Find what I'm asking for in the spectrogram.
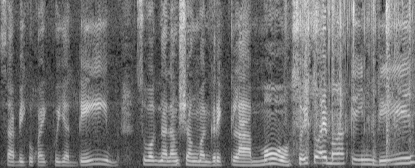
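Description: Over noticeable background noise, a woman speaks at a medium pitch. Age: 40s. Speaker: vlogger and sari-sari store owner. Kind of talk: casual vlog, unboxing. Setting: at home store, standing. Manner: animated, laughing often.

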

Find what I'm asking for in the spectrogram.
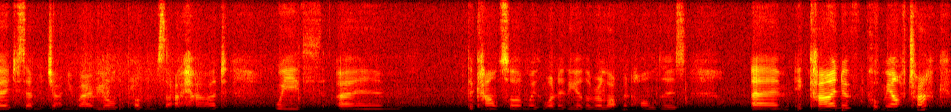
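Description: A woman's monotone, flat delivery at a fairly quick pace, with light background noise. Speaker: allotment vlogger. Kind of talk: casual vlog chat. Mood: reflective, a bit frustrated. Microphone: phone near.

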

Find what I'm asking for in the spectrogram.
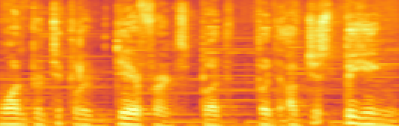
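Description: A man speaks at a moderate pace with fairly low pitch and an Alabama accent while clear music plays in the background. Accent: Southern US (Alabama). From Birmingham, Alabama. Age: 60s. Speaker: retired computer programmer, wheelchair athletics coach. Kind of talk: interview answer. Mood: calm, reflective. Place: home room.

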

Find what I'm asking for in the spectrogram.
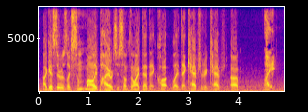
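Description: A man's medium-pitched voice at a very fast pace over noticeable background noise. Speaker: video game commentator. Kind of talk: casual let's-play commentary over gameplay. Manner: excitable, profane, blurting reactions like oh shit mid-sentence; rambling, filler-heavy, loses train of thought.

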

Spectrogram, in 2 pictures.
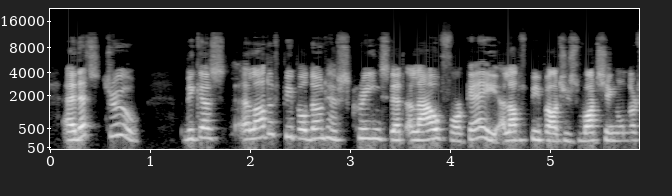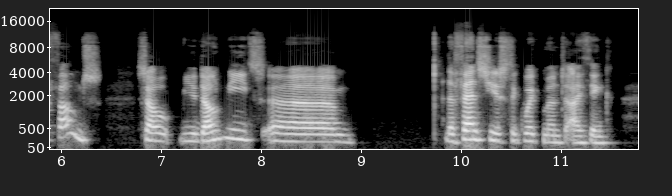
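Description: A woman with a Dutch accent speaks at a moderate pace in a bright, sharp tone, with lively intonation and big swings in loudness. The background is quiet. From Netherlands. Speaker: violin teacher and YouTuber; host violinist. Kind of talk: casual interview chat. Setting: video call livestream. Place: home room. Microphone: webcam.

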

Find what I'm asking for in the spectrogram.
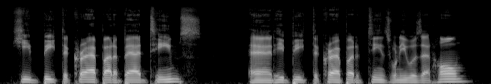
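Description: Here a man speaks at a fairly low pitch over a quiet background. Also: dry sound with no echo. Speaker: fantasy football podcast host. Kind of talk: casual chat. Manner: calmer, less outwardly excited. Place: studio. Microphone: studio mic.

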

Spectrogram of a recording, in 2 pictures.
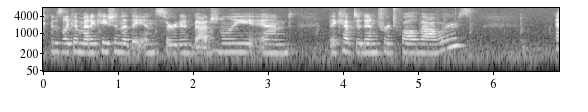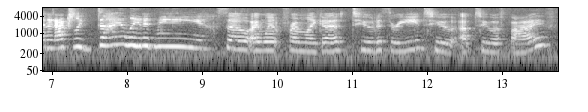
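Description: Noticeable background noise accompanies a woman speaking at a fairly slow pace. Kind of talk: casual vlog chat. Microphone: camera far.

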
